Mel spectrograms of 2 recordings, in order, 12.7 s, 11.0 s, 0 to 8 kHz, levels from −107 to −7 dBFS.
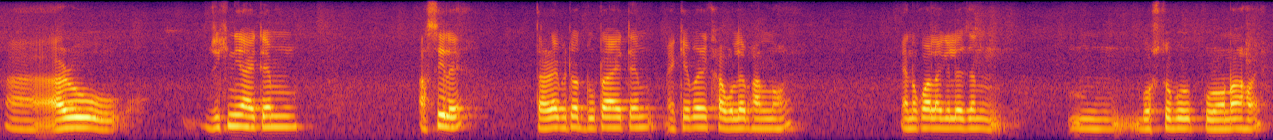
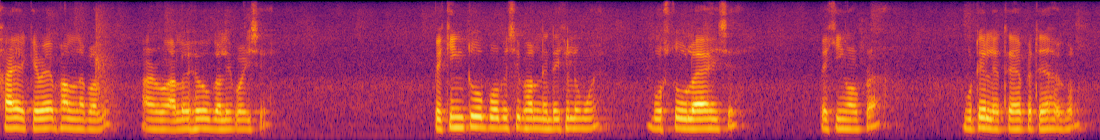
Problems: constant background noise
